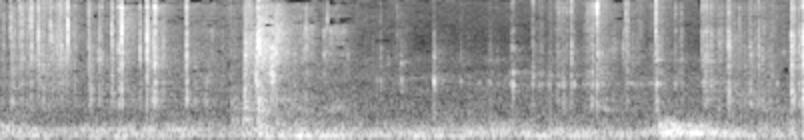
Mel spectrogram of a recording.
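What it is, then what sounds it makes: Dry bar soap being carved. A solid, rectangular, hand-sized, dry white "Nature" soap bar is held in one hand and carved with a thin metal blade, shaving off crumbly flakes. The blade makes a quick series of short, crisp scraping and crackling bursts, mostly bright and high with little low end. The cuts come in uneven clusters separated by quieter stretches.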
